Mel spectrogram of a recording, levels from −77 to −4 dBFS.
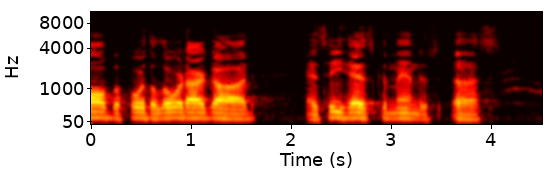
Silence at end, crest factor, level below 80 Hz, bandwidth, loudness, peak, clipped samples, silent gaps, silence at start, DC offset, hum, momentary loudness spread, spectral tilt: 0.5 s; 18 dB; -68 dBFS; 7.8 kHz; -29 LUFS; -12 dBFS; under 0.1%; none; 0 s; under 0.1%; none; 13 LU; -7 dB/octave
